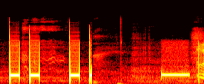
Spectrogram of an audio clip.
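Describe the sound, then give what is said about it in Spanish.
A phone busy tone after a call dropped because of poor phone coverage: four short, loud beeps in an uneven rhythm, a brief low thump, then one longer steady tone, with no voices. “Oye, ¿no me habrás colgado? No, es que se me corta el teléfono.”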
